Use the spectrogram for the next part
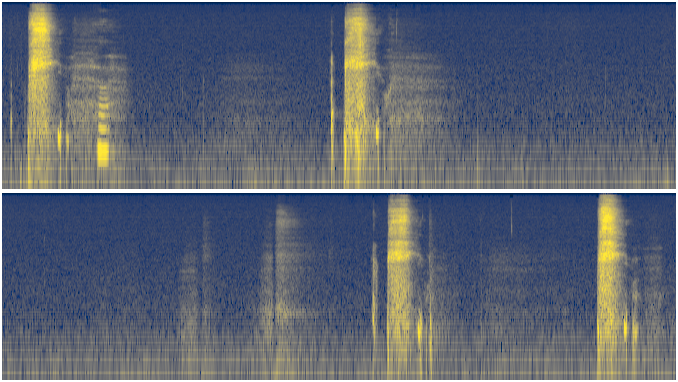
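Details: Five sharp sneezes in about seventeen seconds, several weakened or partly held back, with quiet gaps and soft breaths; the person was exhausted with sore abs and biting them back. Sneezing fit.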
